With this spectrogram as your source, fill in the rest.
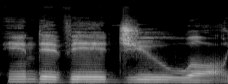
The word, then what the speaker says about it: individual: to pronounce the jewel the d u here is going to be jewel individual yeah jewel that's interesting huh because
